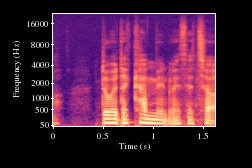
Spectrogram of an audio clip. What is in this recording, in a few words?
"camu", welsh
